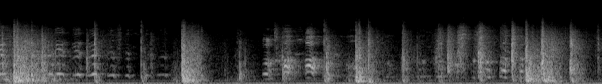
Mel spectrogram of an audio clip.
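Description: A man's voice laughing, mixed with repeated thunks and knocks and a heavy wooden door banging.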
